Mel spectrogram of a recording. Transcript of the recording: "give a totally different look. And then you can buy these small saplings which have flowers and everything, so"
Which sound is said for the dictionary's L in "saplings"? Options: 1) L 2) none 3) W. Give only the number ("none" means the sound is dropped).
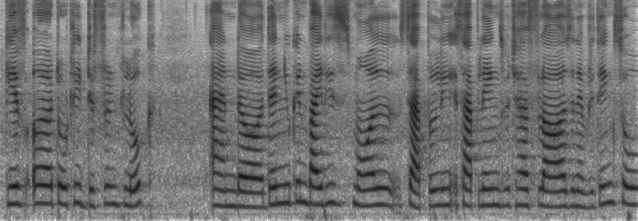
1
